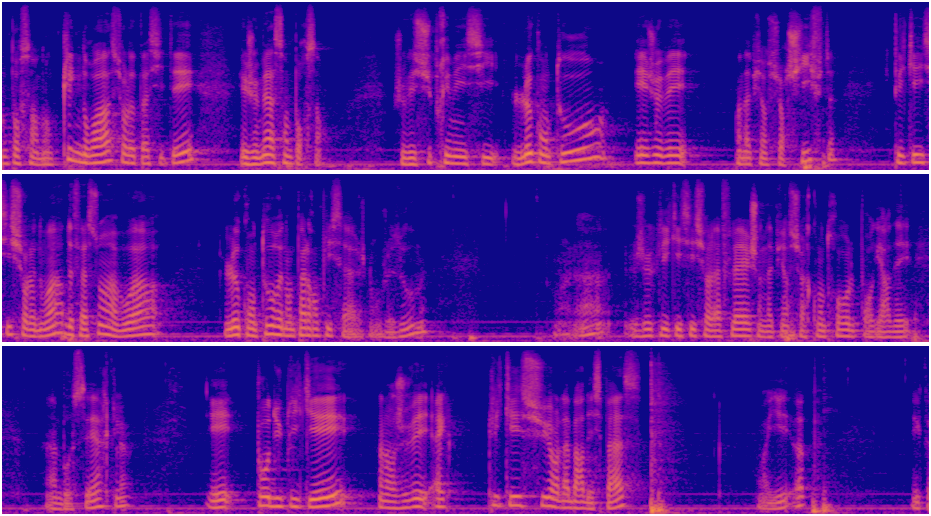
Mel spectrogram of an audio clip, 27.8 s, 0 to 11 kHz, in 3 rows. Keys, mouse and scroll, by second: 0.8 right click, 2.5 click, 5.1 click, 9.5 shift+click, 12.9 click, 13.9-15.3 drag, 16.1-18.9 drag, 25.1 space, 26.8 space.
